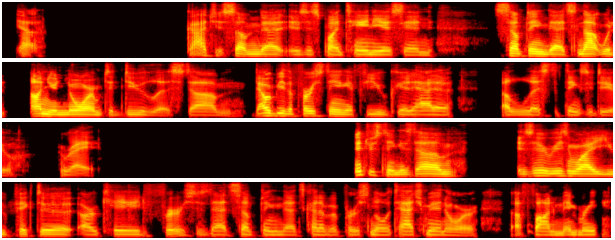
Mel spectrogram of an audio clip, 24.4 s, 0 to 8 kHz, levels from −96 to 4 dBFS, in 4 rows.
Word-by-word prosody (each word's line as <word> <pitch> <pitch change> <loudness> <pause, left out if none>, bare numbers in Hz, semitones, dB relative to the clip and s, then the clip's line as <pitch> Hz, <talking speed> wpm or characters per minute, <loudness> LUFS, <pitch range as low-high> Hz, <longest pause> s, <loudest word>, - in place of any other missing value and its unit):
Yeah. - - -3 1.4
Gotcha, - - 0
something 110 +1 +2
that 105 -2 +1
is 100 +1 -2
as 100 - -3
spontaneous 100 -1 +2
and 85 -1 -4 0.6
something 120 -3 +4
that's 110 -1 +3
not 115 -2 +7
what 115 -1 +1 0.3
on 125 -2 +7
your 100 - +5
norm 100 -2 +4
to-do 100 +2 -5
list. - - -3
Um, 85 -1 -3
that - - +5
would 140 - +8
be 135 - +3
the 120 - -1
1st 130 -1 +1
thing 115 -2 +1
if 105 - -6
you 110 -1 -6
could 100 0 -4
add 100 -1 0
a 95 -1 -3 0.5
a - - +2
list 95 +2 -3
of - - -19
things 85 - -4
to - - -4
do, - - -5 0.5
right? - - -2 2.6
Interesting, 175 - +3
is, 105 +2 -3
um, 115 -2 +3 0.6
is 115 0 0
there 140 +2 +2
a - - +3
reason 130 -1 +1
why 120 -1 +7
you 110 -2 0
picked 110 - -5
a 110 -1 -1
arcade 100 0 -3
1st? - - -4
Is 95 -1 -11
that 95 -1 -3
something 95 0 -5
that's 90 -1 -5
kind 95 - -4
of 90 - -5
a 90 - -9
personal 90 0 -5
attachment 90 +1 -1
or, 80 -1 -5 0.3
a - - -2
fond 90 0 0
memory? 95 +1 -3
105 Hz, 150 wpm, -26 LUFS, 95-115 Hz, 2.6 s, would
